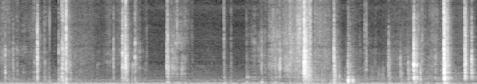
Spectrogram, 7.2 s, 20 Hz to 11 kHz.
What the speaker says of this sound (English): what I'm going to do is cut down my piece of vellum to 8 by 11, my Recollections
